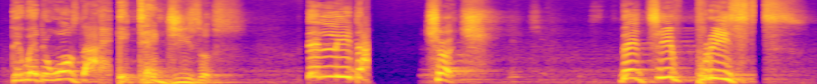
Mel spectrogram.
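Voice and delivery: high-pitched, insistent sermon delivery; impassioned preaching. Real, not acted. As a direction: drive each repeated charge home to the congregation. Preaches with rising fervour.

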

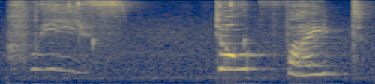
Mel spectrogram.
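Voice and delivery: put-on high, soft pleading girl voice; pleading character voice. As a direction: plead softly like a meek sim. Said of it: "She's like".

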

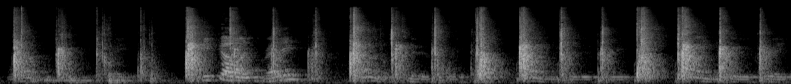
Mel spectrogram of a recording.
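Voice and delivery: loud counting over the class clapping; leading the class in syncopated clapping; shouted count over clapping. Shown as a demonstration. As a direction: call the beat over the noise. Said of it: "very strong accent on the four".

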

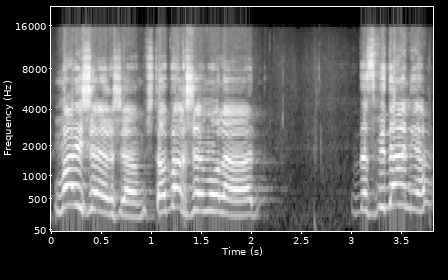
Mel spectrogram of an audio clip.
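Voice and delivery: loud, high, hammed-up gloating; gleeful scheming. Kidnapper gloating to his partner, loud and gleeful. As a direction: crow it out with a laugh in it.

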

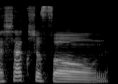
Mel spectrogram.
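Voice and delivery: slow saxophone, stressed wrongly on the last syllable PHONE; stress on final PHONE. Shown as a demonstration. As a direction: drag out PHONE at the end of saxophone. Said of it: "se falar assim fica errado". (saxophone com a tônica errada no phone final)

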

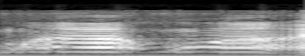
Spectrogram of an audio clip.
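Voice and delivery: high-pitched "wah, wah" sound effect; imitated camera noise. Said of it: "make a noise like".

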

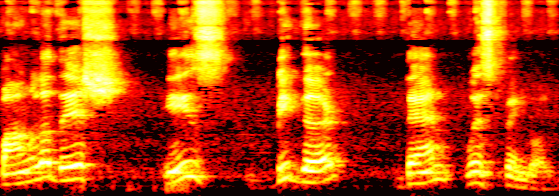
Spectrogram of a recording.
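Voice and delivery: slow, spaced-out English; slow model sentence. Shown as a demonstration. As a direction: pause after each word or two. Teacher models the answer slowly. (ধীরে ধীরে, থেমে থেমে ইংরেজি)

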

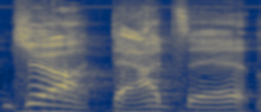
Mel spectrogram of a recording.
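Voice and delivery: slow, drawn-out sarcastic yeah; retold sarcasm, dragging out the words. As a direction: pretend to agree, slowly and sarcastically. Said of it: "Like, to be sarcastic".

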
